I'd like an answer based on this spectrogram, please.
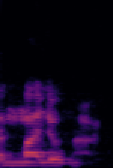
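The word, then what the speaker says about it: Malinois: cachorro milionar se serve malones porque é alemão mas a pronúncia só é malh onar e aprendia com D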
